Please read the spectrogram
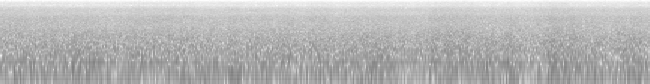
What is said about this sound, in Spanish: Visualiza ahora como el agua de la cascada al caer es purificada, liberándose de toda impureza y sanándose en cada gota.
